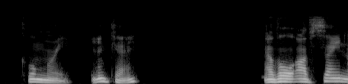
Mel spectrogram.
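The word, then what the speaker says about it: Cymru: Welsh for Wales is Cy rmu which is pronounced kumry kumry okay I've all I've seen a lot of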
